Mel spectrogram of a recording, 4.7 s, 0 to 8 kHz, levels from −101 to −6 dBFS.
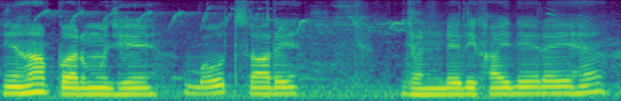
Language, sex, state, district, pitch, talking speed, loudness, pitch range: Hindi, male, Uttar Pradesh, Saharanpur, 145 Hz, 130 wpm, -17 LUFS, 140-155 Hz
